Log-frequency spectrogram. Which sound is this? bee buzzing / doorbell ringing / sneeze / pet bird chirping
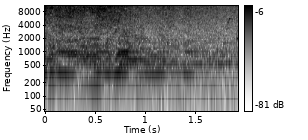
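bee buzzing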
